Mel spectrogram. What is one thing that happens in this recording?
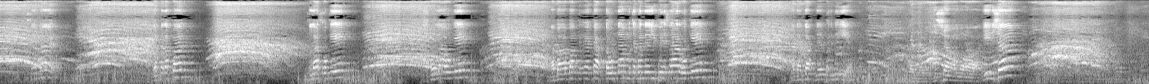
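A man sings loudly into a microphone, with a strong echo through loudspeakers.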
